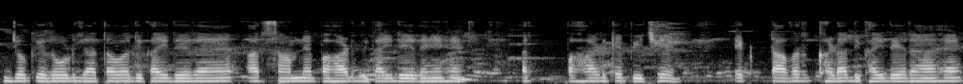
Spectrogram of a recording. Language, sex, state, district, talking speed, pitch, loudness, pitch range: Hindi, male, Chandigarh, Chandigarh, 155 wpm, 150 Hz, -15 LUFS, 150-155 Hz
